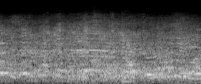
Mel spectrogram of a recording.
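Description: Chatter: several people talking at once in a congregation.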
